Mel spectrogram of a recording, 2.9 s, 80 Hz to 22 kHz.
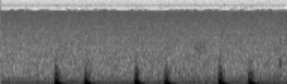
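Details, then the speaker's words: Normal heart sounds, S1 at the apex, auscultated with stethoscope diaphragm and bell: regular lub-dub S1 and S2 at about 73 beats a minute; S1 marks mitral and tricuspid closure at the start of ventricular systole, coinciding with the carotid pulse. "corresponds to mitral and tricuspid valve closure at the start of ventricular systole it should coincide with the carotid pulse"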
